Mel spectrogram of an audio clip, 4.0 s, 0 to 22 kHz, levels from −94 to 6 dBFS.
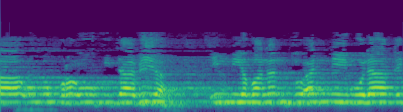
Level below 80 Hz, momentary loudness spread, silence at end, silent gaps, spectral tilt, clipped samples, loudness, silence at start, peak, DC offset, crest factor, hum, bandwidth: -58 dBFS; 8 LU; 0 s; none; -6 dB/octave; under 0.1%; -13 LUFS; 0 s; 0 dBFS; under 0.1%; 12 dB; none; 6.8 kHz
